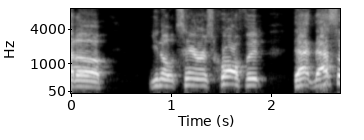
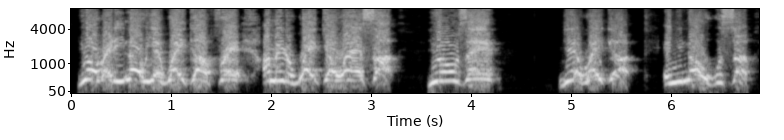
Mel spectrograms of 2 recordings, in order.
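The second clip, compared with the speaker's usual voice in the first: hype shout; 5 semitones higher than usual. Real, not acted. Caller hyping, calling Fred out.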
